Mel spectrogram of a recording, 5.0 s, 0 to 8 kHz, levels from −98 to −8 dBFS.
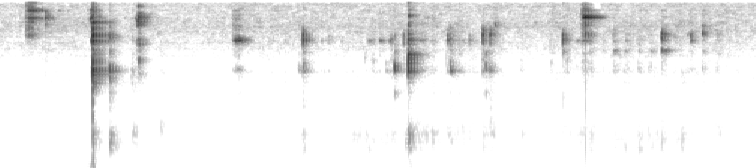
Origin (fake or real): real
